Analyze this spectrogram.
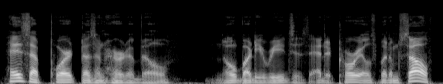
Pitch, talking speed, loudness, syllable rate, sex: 90 Hz, 160 wpm, -19 LUFS, 5.0 syllables/s, male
